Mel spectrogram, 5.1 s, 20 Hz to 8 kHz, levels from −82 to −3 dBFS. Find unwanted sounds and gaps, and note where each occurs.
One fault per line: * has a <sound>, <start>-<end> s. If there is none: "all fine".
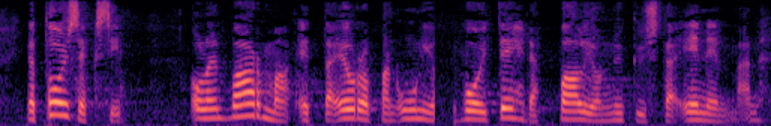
* has a dropout, 2.9-3.0 s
